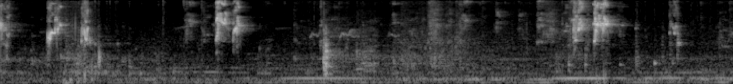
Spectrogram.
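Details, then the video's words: A lovebird in the morning utters sharp, high, squeaky chirps in scattered pairs, between quieter stretches with a low steady hum. "Lovebirds Chirping Sounds"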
